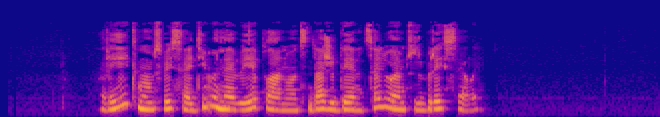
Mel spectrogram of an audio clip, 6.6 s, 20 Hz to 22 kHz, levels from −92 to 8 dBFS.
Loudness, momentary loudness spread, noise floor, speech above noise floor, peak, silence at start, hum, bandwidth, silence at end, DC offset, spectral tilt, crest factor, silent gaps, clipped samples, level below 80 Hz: -21 LUFS; 9 LU; -71 dBFS; 50 dB; -6 dBFS; 1 s; none; 11.5 kHz; 1.8 s; under 0.1%; -4.5 dB/octave; 16 dB; none; under 0.1%; -74 dBFS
